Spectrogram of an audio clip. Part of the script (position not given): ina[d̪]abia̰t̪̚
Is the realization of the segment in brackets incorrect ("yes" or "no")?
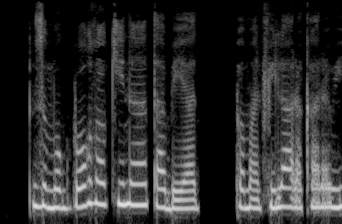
yes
